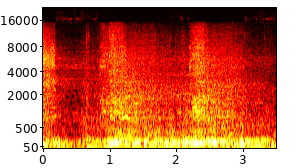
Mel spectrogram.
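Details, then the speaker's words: 1969 Camaro with a new, never-run GM ZZ4 350 small block (Edelbrock RPM manifold, 600 CFM carb, block-hugger headers) on first fire-up: revs and settles smoothly with a solid, even exhaust note; no knocks or leaks. "it's alive underneath I found no leaks all the gauges are working and to top it off the engine sounds solid man that's some good news"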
